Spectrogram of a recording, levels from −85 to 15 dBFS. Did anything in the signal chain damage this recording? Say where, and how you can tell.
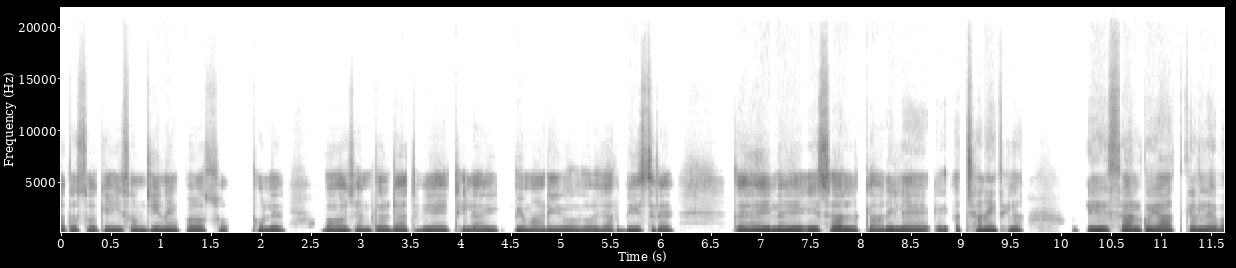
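No, nothing in the chain audibly damaged this speech.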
